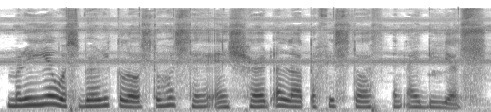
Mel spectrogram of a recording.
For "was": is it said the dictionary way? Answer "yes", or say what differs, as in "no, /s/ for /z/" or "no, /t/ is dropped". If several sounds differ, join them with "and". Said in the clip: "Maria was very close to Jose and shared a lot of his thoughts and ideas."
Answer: no, /s/ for /z/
